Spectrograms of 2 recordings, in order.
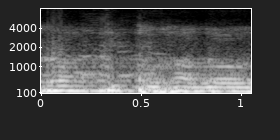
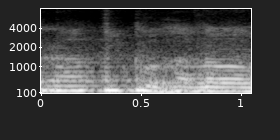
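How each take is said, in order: The two takes are said the same way.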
